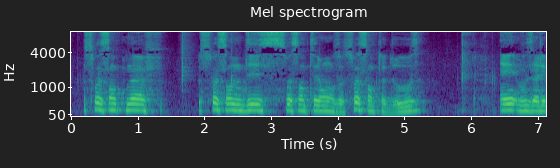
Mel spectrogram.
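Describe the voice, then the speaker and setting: A very slow man's voice, fairly high in pitch with ordinary variation, with audible room echo. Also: long, frequent pauses, very even loudness. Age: 60s. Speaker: board game presenter. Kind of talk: tutorial. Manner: casual explanatory.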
